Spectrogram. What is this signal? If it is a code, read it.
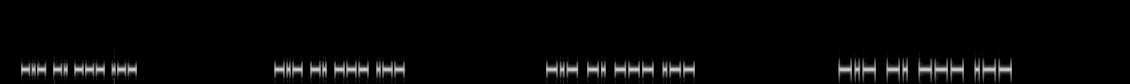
Morse code, heard as a keyed tone, about 37 wpm, 700 Hz. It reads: KNOW KNOW KNOW KNOW
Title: Speed-Racing Top 180 QSO Elements 30wpm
